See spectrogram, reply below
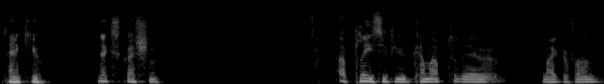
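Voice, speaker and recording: A man's voice: medium pitch, level tone, darkish tone, breathy edge, dry recording, studio quality. A man moderating a panel, politely calling up audience questions. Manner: polite, brisk.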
